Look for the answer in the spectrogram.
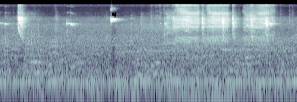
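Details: A singing female double-collared seedeater, called a rarity, giving a few thin, high, sharp chip notes about a second apart, followed by a run of harsh, scratchy bursts over a faint low hum.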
